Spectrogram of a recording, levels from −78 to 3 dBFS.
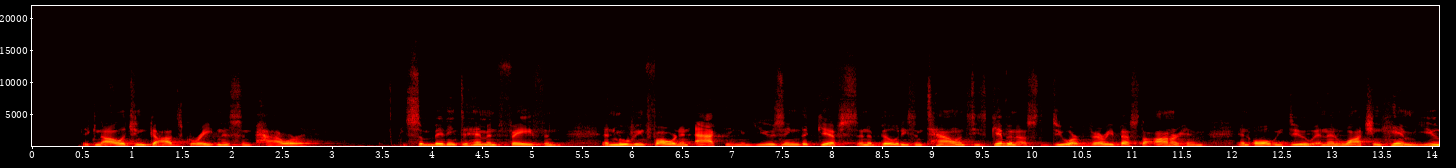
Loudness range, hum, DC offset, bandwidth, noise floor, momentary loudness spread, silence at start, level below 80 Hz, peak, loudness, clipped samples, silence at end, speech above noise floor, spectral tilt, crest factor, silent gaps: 3 LU; none; under 0.1%; 14 kHz; -79 dBFS; 10 LU; 0.5 s; -86 dBFS; -18 dBFS; -36 LUFS; under 0.1%; 0 s; 43 dB; -7 dB/octave; 18 dB; none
